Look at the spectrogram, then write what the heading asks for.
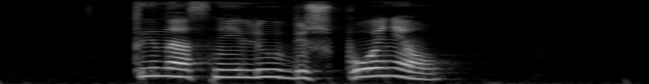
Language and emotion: Russian, angry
